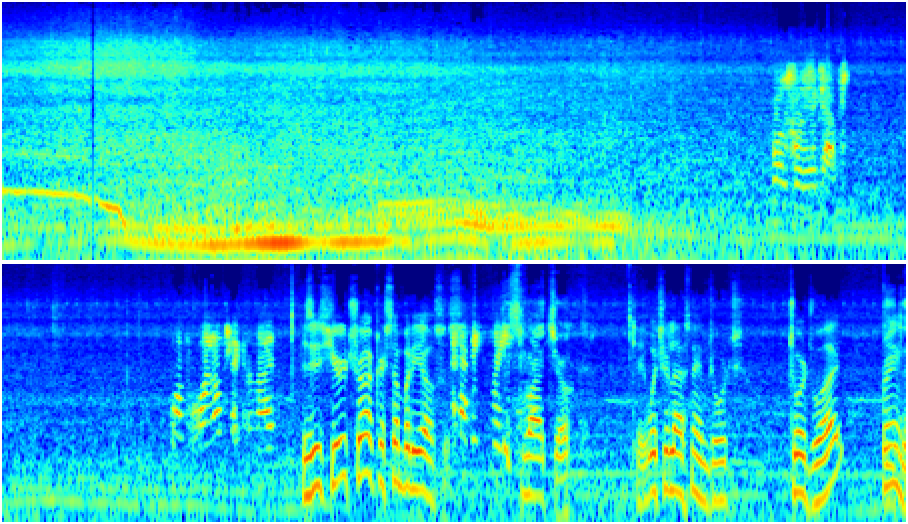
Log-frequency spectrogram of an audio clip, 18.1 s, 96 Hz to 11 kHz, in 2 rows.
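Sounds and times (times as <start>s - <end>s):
vehicle passing on wet road: 0.0s - 12.5s, 13.2s - 18.0s
low engine hum: 0.0s - 18.0s.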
